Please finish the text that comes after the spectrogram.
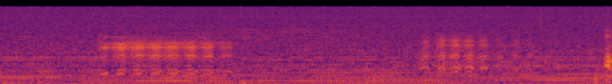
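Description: Two soft, distant sheep bleats from Minecraft, one early and a shorter one near the end, faint over a steady background of game ambience and low hum.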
